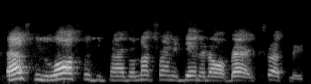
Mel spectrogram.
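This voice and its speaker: Guest, man in his 30s from the US South, higher voice, dry close mic, casual rambling talker. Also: fast talker, fairly bright tone, no echo, lo-fi sound. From southern United States. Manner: rambling, lots of fillers, laughs often. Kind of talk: casual podcast chat.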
